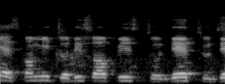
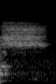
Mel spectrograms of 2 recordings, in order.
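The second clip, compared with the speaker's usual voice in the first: drawn-out shh to silence someone; sharp hushing sound; 9 dB quieter than usual. Real, not acted. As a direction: hush them with a shh. Mediator hushes the interrupting party.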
